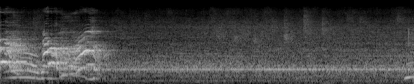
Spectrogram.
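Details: Playful Pit Bull puppies give a quick cluster of short, high yips and whimpers in the first second, followed by near quiet with a faint steady hum in the room.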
